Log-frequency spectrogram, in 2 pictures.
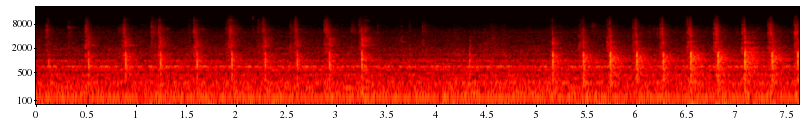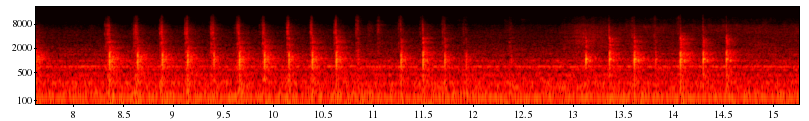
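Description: A knife chops a shallot on a cutting board in quick, sharp, evenly spaced taps, close and crisp over a steady kitchen hum, with brief pauses between bursts.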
